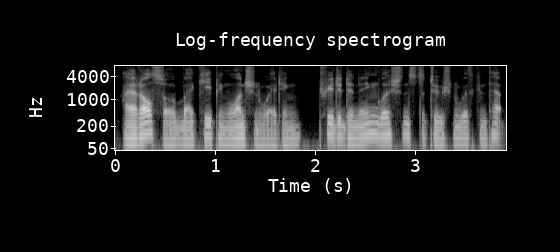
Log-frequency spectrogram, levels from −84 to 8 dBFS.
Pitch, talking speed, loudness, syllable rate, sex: 95 Hz, 200 wpm, -22 LUFS, 6.3 syllables/s, male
